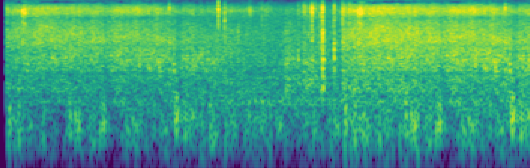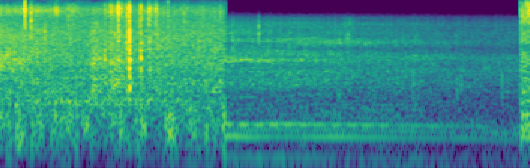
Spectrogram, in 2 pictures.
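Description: Wind buffeting an outdoor microphone: a loud, irregular rumble with a few sharp clicks. About seven and a half seconds in it cuts off abruptly to a quieter, duller stretch with a steady low hum.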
